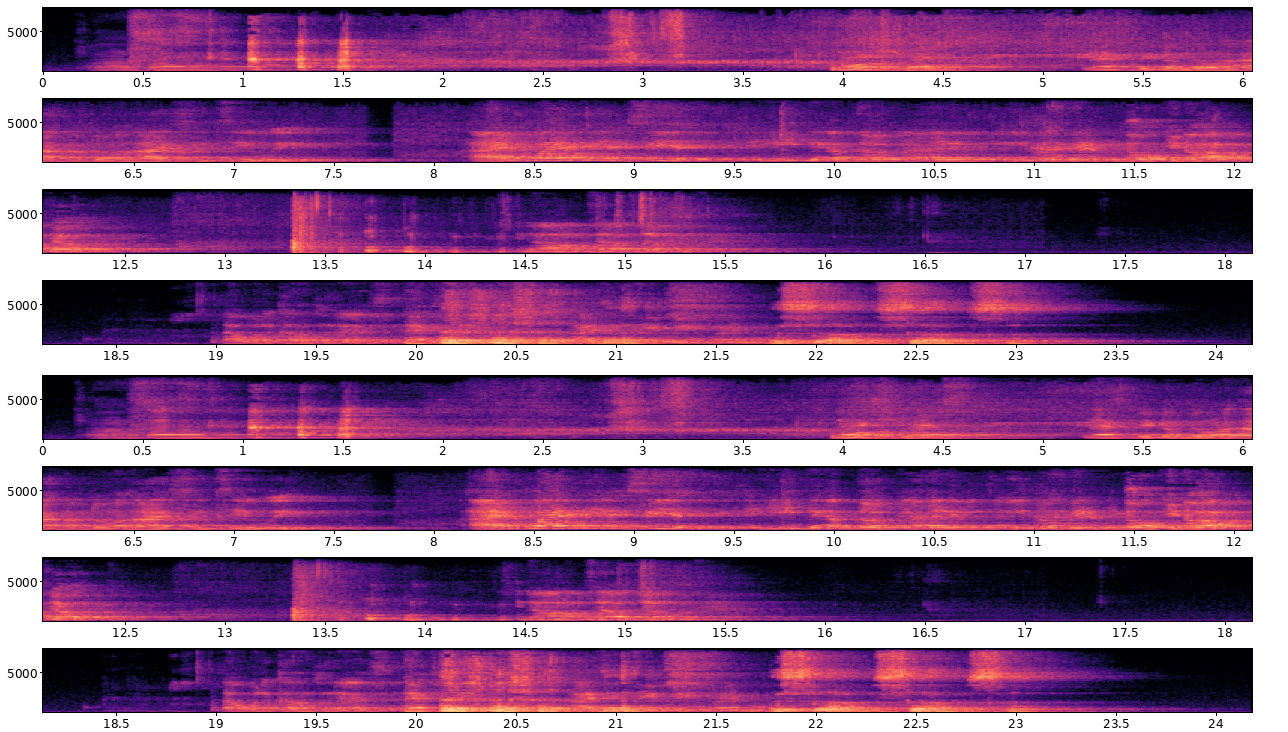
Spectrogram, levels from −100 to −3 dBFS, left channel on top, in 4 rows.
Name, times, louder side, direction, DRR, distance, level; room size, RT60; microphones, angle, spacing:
voice 1, 0.2-0.9 4.0-4.6 5.2-7.4 8.2-12.4 14.5-15.6 19.0-20.3 20.8-21.7, right 2 dB, 25° right, -6 dB, 5.2 m, -32 dB
voice 2, 1.0-4.6 4.9-5.3 11.0-11.3 13.3-13.5, left 4 dB, 65° left, 8 dB, 0.9 m, -33 dB
voice 3, 20.1-21.1 21.6-23.0, right 2 dB, 75° right, -2 dB, 3.2 m, -22 dB
23.5 x 11.0 x 3.1 m, 1.4 s
head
